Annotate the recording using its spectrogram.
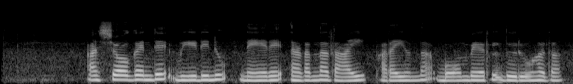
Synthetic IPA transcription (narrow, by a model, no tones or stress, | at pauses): ɐɕo̞ːɡɐnde̞ʋiːɽinune̞ːɾe̞nɐɽɐnːɐðaːjipɐrɐjunːɐ̰bo̞ːmbeːrild̪uɾuːɦɐðɐ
